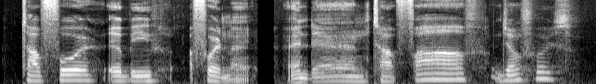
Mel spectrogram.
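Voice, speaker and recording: A man speaks very slowly at a medium pitch with ordinary pitch variation. Long, frequent pauses and noticeable background noise mark the clip. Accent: American. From Dallas, Texas (Oak Cliff). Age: 18. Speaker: rapper and dancer. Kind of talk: casual interview.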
